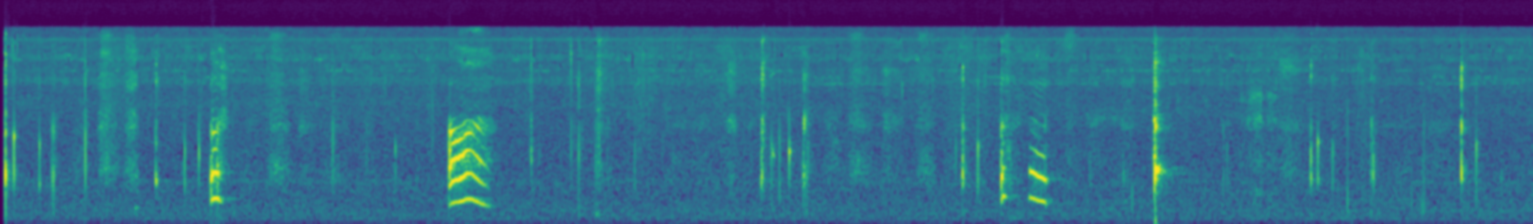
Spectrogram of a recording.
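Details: Infant hiccups: short, sharp vocal catches recur irregularly over quiet room noise, with a few small baby sounds; the baby may be sucking a thumb.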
